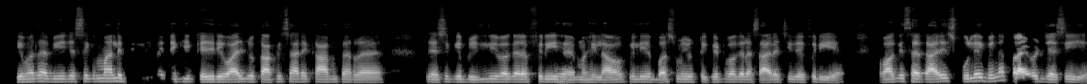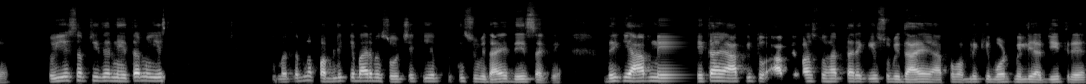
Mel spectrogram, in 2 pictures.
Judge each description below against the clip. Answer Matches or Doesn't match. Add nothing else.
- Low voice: Matches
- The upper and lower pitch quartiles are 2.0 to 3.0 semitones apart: Doesn't match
